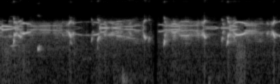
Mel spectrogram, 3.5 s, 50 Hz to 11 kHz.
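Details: Osprey calling at breakfast time in Port Lincoln, Australia, 17 December 2021, while a chick is fed fish; high, piping whistled notes run in three dense bursts.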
